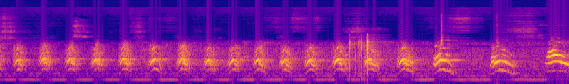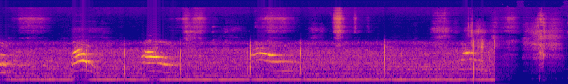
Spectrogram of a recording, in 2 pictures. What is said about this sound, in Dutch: Nou, wat je hier ziet in dit filmpje is een kat die heeft geleerd te blaffen als een hond. dus een kat die heeft, die heeft ontdekt van als ik blaf als een hond, dan, dan imponeer ik, dan maak ik indruk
